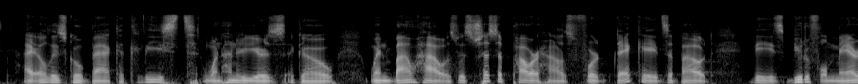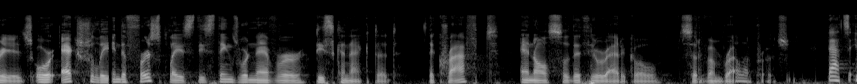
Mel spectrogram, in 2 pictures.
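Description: No technical faults can be heard anywhere in this speech recording. Nothing in the audio calls for comment at any point.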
